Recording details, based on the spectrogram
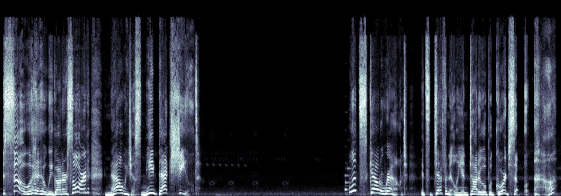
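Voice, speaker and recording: High-voiced, lilting young male bard. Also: big pitch swings, measured pace, few pauses, bright, forceful tone, a little hiss or hum, full character voice. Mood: playful, evasive. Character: playful young male bard, whimsical and poetic, teasing. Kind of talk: video game voice acting.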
